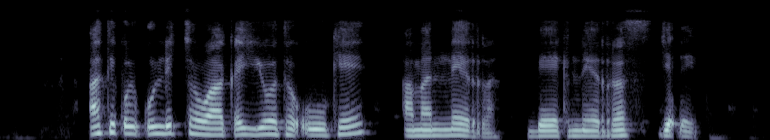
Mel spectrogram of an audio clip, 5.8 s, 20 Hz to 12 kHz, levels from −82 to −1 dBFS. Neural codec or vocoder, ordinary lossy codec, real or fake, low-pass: codec, 16 kHz, 2 kbps, X-Codec, HuBERT features, trained on general audio; Opus, 24 kbps; fake; 7.2 kHz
